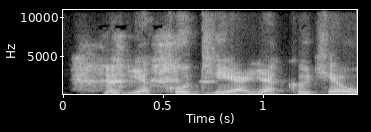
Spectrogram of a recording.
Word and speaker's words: Yakutia: I mean, there were a few deposits of Russian diamonds in kimberlite, but they hadn't, of course, discovered the diamonds in Yakutia, is that how you pronounce it? – Yakutia, way in the Far East.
